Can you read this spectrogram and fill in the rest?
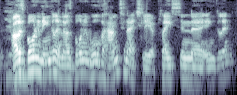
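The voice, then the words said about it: British accent. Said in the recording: “You do have an accent. Is that, let me guess, British accent?”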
